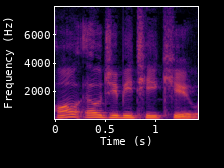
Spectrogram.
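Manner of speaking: plain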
